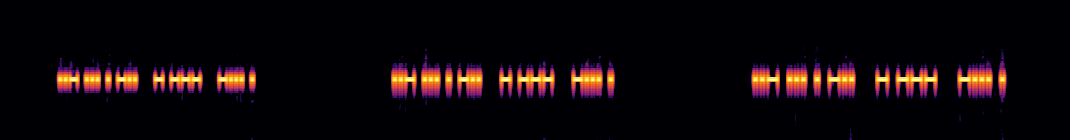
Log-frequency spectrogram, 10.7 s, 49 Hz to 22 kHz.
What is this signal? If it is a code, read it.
Morse code, heard as a keyed tone, about 35 wpm, 700 Hz. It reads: USED TO BE USED TO BE USED TO BE
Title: Speed-Racing - Sets of 3 Words 30wpm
